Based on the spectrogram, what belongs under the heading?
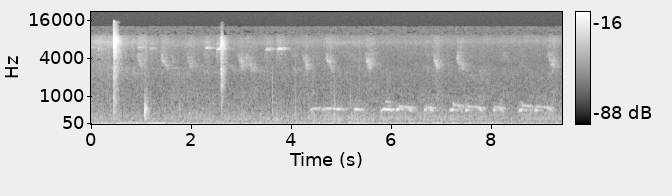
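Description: Faint birdsong: short, high, falling chirps repeating every half second or so, joined about four seconds in by a quick run of lower repeated notes. Two sharp clicks, the loudest sounds, come about half a second in and at about two and a half seconds.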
